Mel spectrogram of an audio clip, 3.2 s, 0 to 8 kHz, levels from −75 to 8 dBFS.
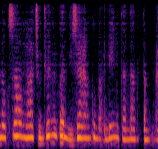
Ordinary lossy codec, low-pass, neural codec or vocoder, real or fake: AAC, 32 kbps; 7.2 kHz; codec, 44.1 kHz, 0.9 kbps, DAC; fake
